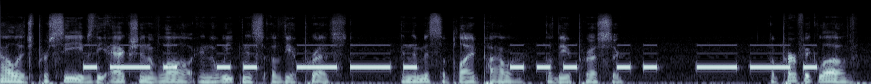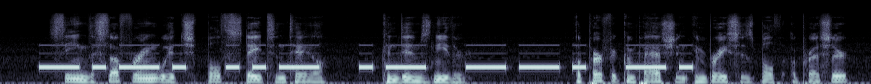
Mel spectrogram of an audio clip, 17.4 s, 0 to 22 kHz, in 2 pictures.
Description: Morse code, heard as a keyed tone, machine-sent, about 9 wpm, 800 Hz, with speech in English. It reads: RIG SIG CUAGN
